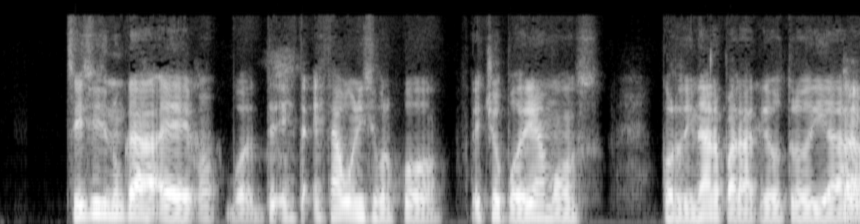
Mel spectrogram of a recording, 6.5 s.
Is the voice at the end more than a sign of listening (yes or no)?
yes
